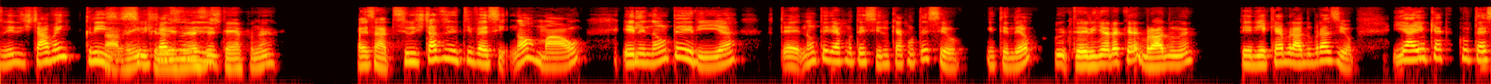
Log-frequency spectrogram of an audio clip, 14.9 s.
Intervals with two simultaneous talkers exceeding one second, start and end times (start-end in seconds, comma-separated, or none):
1.0-2.3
